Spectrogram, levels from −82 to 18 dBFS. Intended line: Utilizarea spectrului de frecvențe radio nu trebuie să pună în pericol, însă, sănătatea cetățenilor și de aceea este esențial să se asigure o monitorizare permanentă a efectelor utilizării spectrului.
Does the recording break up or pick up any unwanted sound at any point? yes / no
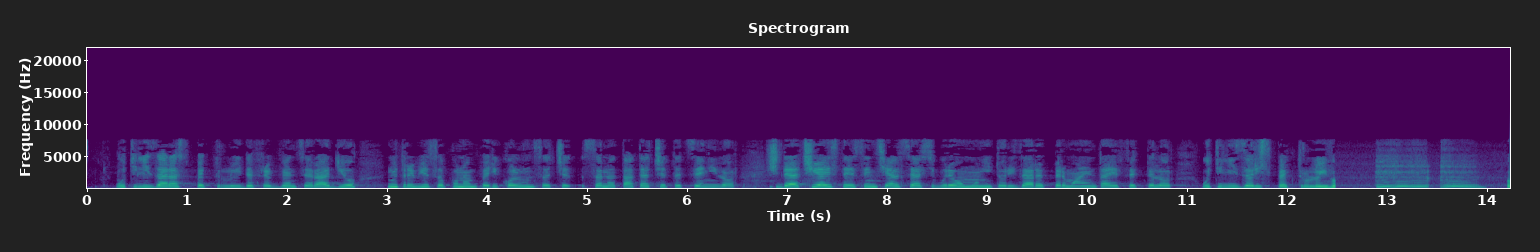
yes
